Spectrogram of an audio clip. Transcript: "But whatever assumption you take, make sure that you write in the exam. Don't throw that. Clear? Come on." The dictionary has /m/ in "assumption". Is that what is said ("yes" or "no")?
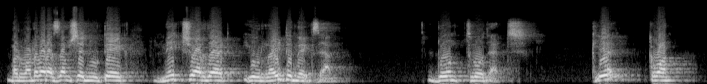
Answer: yes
